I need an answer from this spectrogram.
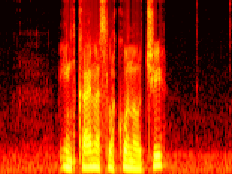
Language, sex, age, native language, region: Slovenian, male, 30-49, Slovenian, Central Slovenia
